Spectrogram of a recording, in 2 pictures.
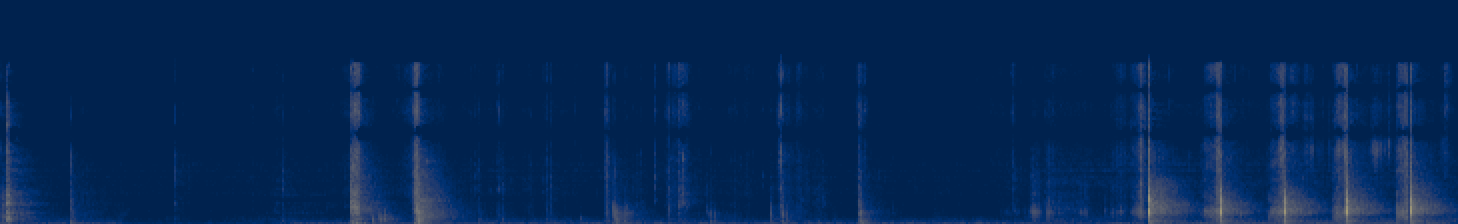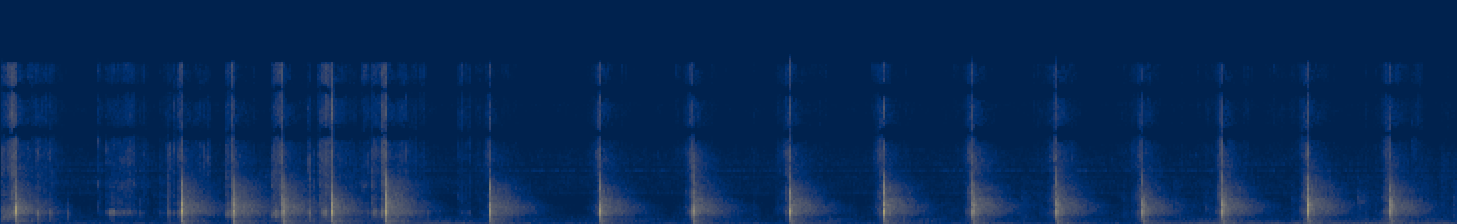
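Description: Kitchen knife chopping fruit on a plastic cutting board. After a few scattered knocks, a long run of sharp knife strikes against the board begins, quicker while dicing apple and then steady at about one a second while slicing banana.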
